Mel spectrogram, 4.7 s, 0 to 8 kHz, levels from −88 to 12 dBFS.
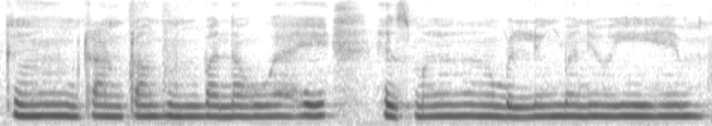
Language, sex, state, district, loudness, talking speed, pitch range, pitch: Hindi, female, Uttar Pradesh, Etah, -31 LUFS, 100 wpm, 250-255 Hz, 255 Hz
